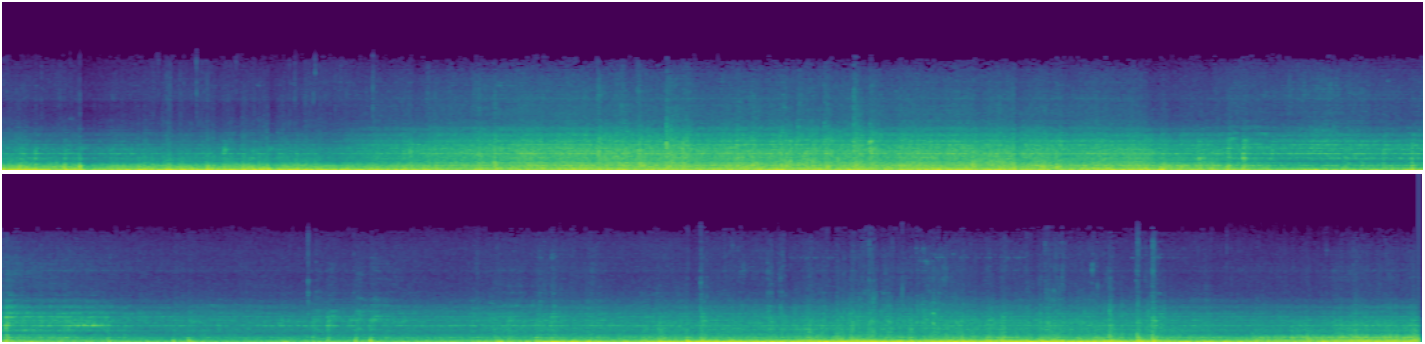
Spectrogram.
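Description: Passenger train's coaches running along the track, heard through an open carriage window: a steady running noise of wheels on rails, heaviest low down. A thin high whine rides over it from about four to fifteen seconds in, and the noise eases off a little around the middle before rising again.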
